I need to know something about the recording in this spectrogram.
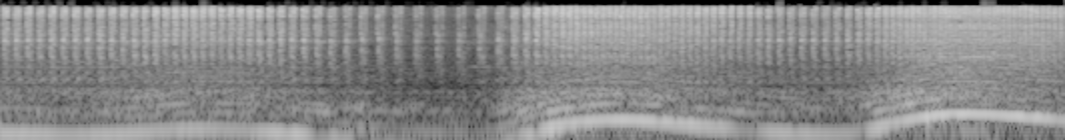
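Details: Unidentified engine: sharp, regular tapping rides over the engine and quickens as revs rise and fall; internal engine knock of unknown origin, timing chain, conrod bearing or tappet noise considered.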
